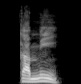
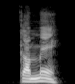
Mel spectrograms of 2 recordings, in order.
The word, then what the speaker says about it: kami: Kami is spelled as K-A-M-I. It means we, except you in focus form. Some Tagalog speakers would relax the last I in kami so it becomes kame. Kame. Kame. Nevertheless, it is still spelled as K-A-M-I.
